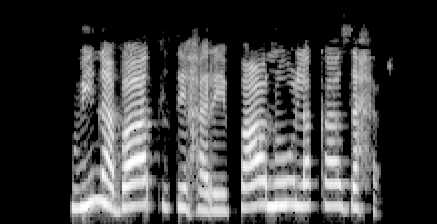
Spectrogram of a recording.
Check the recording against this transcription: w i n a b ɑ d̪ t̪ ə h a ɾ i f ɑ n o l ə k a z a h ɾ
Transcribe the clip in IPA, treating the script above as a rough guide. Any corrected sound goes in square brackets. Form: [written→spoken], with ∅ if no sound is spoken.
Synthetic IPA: w i n a b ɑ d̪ [t̪→d̪] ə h a ɾ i f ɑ n o l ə k a z a h ɾ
